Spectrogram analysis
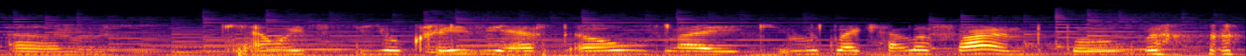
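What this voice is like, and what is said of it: Rough, crappy-sounding voice. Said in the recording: “sorry for my voice, it's kinda like crappy right now, cause I'm fucked. I'm finished. I'm so high. I'm drunk at the same time”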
